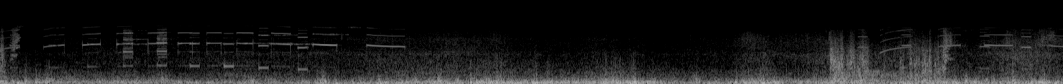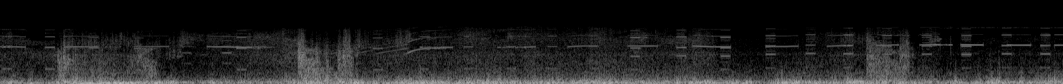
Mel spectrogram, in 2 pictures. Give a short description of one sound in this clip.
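Wind buffets and roars loudly over the microphone.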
